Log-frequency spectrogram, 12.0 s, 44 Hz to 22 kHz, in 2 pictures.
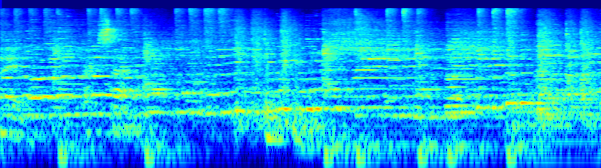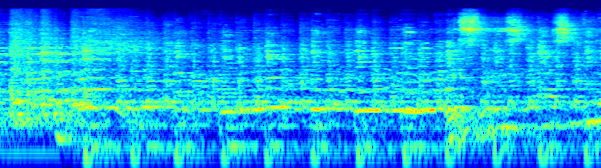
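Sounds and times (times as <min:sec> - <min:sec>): live band playing dance music: 0:00.0 - 0:12.0
steady drum beat: 0:00.0 - 0:12.0.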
